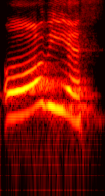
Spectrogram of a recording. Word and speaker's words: obvious: It is obvious. මට ඒ වචන ටික දෙන්න බැරි වුණා කොලේ ඉඩ මදි නිසා. So මෙයාගේ sound එක හරිම important. OBVIOUS obvious. So this is a silent letter.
